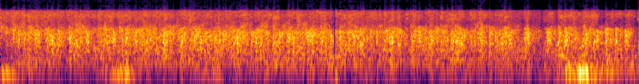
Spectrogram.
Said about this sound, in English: A massive thanks to the girls of the Newark Town Football Club, who are forming a guard of honour in their Warwick's Warriors football kit. Round of applause for the girls.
